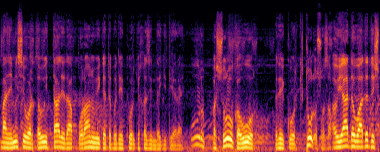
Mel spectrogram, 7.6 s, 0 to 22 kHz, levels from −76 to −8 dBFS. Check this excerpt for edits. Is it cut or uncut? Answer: cut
